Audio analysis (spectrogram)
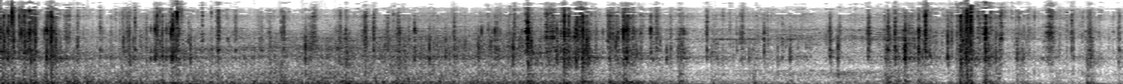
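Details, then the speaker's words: Kugoo Max Speed electric scooter ridden off-road on sand, with the camera mounted on the front: irregular clunks, rattling and squeaks over bumps. The shock and front fork knock, and the spring mechanism squeaks badly. "и по итогу что мы имеем я думаю вы увидели что шумов достаточное количество там практически наверное весь видеоролик слышно как все громыхает дребезжит"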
